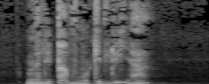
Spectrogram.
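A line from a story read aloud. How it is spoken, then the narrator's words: Worried tone. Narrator (French): ajouta-t-elle d'un ton inquiet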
